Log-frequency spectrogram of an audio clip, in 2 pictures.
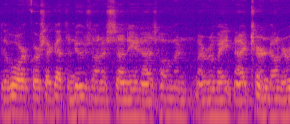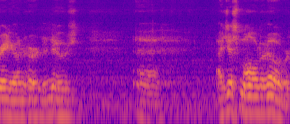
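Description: Speaking in a monotone, flat intonation at a fairly quick pace, a man is heard with audible room echo and light background noise. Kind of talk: interview answer. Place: meeting room.

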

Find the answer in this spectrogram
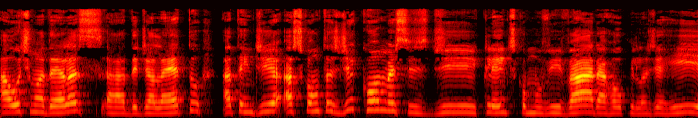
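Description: Fairly slow speech from a woman with a fairly high pitch and ordinary pitch variation, against a quiet background. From Brazil, São Paulo. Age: 30s. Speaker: marketing and media professional. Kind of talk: self-presentation video. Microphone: phone near.

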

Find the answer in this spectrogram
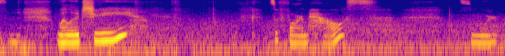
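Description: Very slowly, someone whispers, with long pauses coming often. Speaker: ASMR creator. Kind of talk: ASMR whispered nature walk. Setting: outdoors. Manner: whispered. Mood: calm, admiring. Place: garden. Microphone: phone near.

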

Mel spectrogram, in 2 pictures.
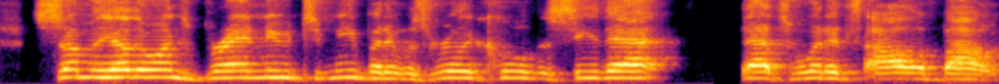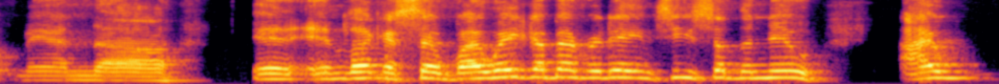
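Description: Against a quiet background, a man with a high pitch speaks at a fairly quick pace with ordinary pitch variation. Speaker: remote guest. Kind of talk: casual livestream chat. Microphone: video call.

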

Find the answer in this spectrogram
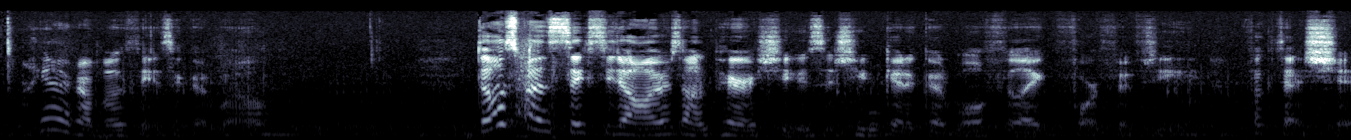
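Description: With an American accent, the voice sounds dry with no echo over light background noise. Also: woman. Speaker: stand-up comedian and restaurant worker. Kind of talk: casual vlog monologue. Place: car. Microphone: phone near.

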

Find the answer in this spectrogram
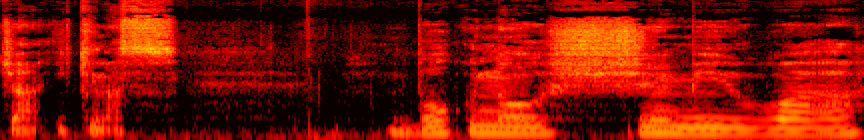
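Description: A man's dark, mellow tone in an English accent, dry with no echo, over a quiet background. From US. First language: English (speaking Japanese). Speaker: YouTuber and language learner; YouTuber. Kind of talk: monologue. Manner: halting. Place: car. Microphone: phone near.

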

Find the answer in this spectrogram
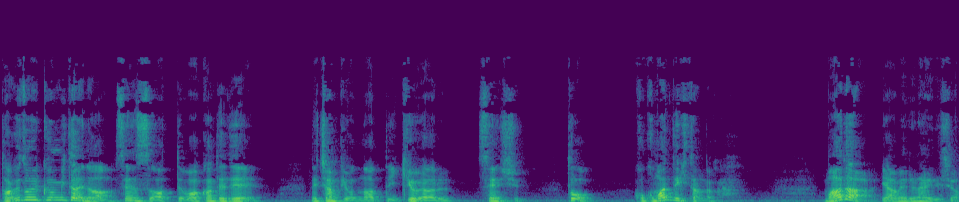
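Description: A man with a fairly high pitch and vocal fry speaks with long, frequent pauses and big swings in loudness. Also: lively intonation, moderate pace. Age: 40s. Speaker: kickboxer. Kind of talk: casual vlog monologue. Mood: reflective, subdued after defeat. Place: home room.

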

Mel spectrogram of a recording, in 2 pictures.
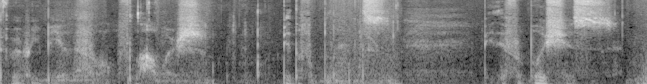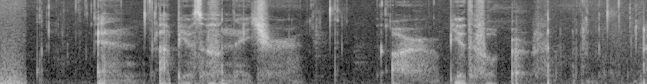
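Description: A whisper at a very slow pace, broken by long, frequent pauses. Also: man. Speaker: ASMR creator. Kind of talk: ASMR whispered trigger words. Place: home room. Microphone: studio mic.

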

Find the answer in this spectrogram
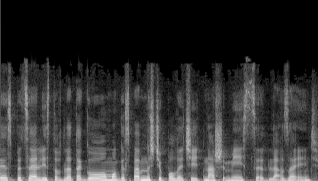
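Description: Someone with a Ukrainian accent speaks with music playing in the background. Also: woman. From Ukraine. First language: Ukrainian (speaking Polish). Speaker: professional boxer. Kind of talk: public talk interview.

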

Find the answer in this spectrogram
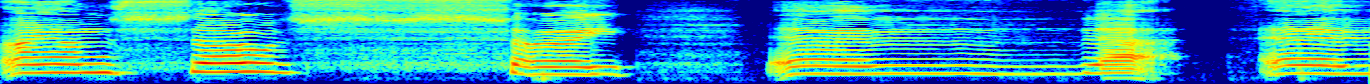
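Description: A woman's voice with lively intonation and long, frequent pauses, against a quiet background. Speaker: vlogger. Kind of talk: casual vlog chat. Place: home room. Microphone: phone near.

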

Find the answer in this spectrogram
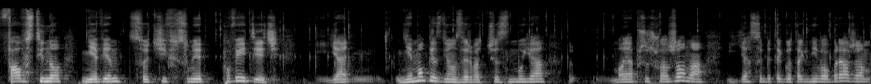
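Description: Using a put-on character voice, a man at a medium pitch talks at a fairly quick pace with fairly even intonation and long, frequent pauses. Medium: machinima. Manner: casual, hesitant filler words.

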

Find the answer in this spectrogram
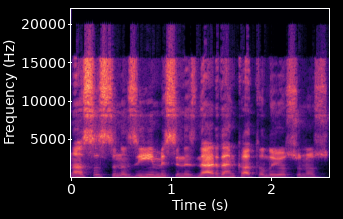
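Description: A man speaks with a bright, sharp tone and ordinary pitch variation. The recording is very clean, with a silent background. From Istanbul, Turkey. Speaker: YouTuber. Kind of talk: casual chat. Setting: home livestream.

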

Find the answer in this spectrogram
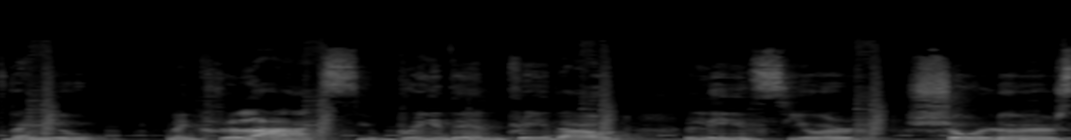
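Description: Faint background music behind a woman speaking at a fairly slow pace with fairly even intonation. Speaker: lifestyle vlogger. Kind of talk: casual vlog chat. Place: home room. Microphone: phone near.

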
